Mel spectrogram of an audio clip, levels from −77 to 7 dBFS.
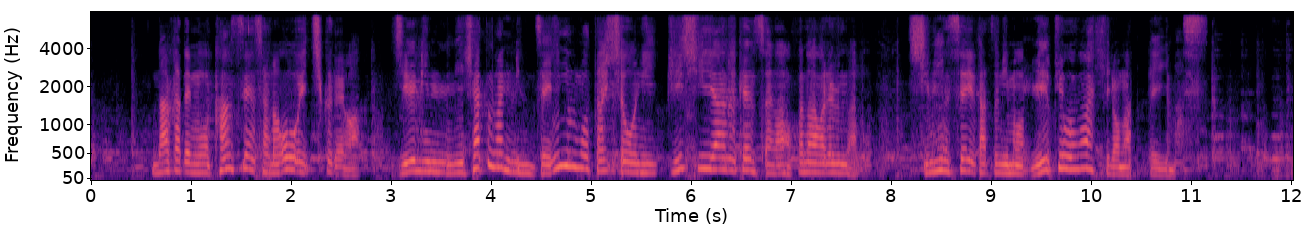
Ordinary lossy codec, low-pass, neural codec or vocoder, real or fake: none; 7.2 kHz; codec, 16 kHz in and 24 kHz out, 0.6 kbps, FireRedTTS-2 codec; fake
